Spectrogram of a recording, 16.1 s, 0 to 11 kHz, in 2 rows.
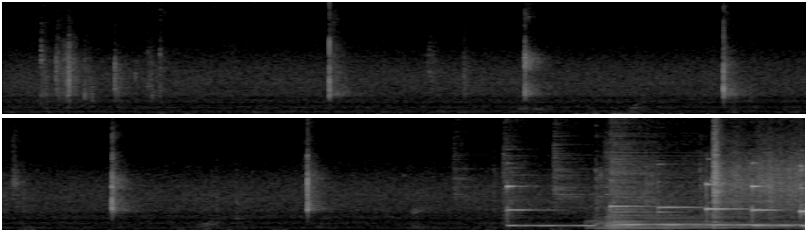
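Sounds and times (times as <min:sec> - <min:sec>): faint finger snaps: 0:03.2 - 0:03.6, 0:05.2 - 0:05.5, 0:07.2 - 0:08.3, 0:09.1 - 0:09.4, 0:11.0 - 0:11.4.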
